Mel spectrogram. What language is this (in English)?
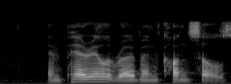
English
